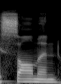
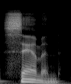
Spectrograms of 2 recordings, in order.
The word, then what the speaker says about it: salmon: It's the L. We don't say salmon, we say salmon.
